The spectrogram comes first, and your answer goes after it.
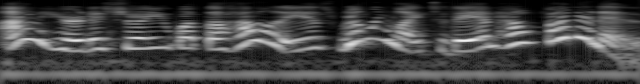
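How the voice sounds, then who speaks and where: A woman uses a squeaky, put-on character voice at an extremely high pitch. She talks at a very fast pace. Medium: read story. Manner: bubbly, whimsical.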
